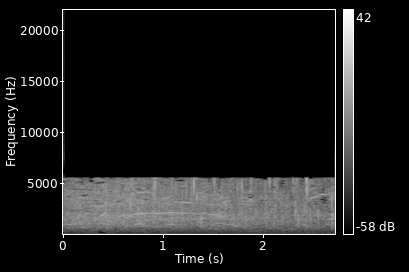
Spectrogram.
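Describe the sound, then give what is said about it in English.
An audience claps steadily, dense overlapping hand claps forming a loud, continuous wash of applause with no breaks, a few scattered voices mixed in beneath. “Now, a lot of you are clapping.”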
